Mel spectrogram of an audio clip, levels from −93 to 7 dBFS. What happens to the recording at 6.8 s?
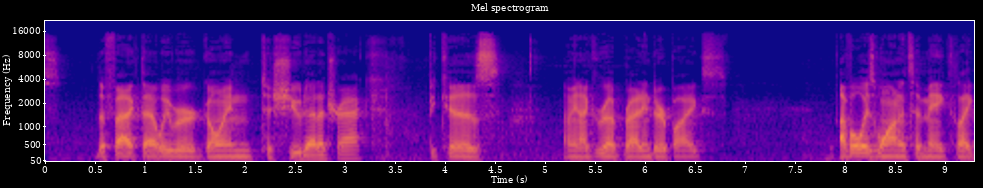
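At 6.8 s the level sags abruptly by about 6 dB, from 6.24 to 7.56 s, just after "grew up riding dirt" and recovering before "I've always". This is likely one channel dropping out: the mono sum loses half its shared signal.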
